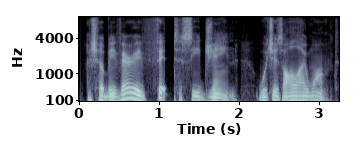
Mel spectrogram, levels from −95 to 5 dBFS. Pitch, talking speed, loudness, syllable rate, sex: 100 Hz, 220 wpm, -21 LUFS, 4.9 syllables/s, male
